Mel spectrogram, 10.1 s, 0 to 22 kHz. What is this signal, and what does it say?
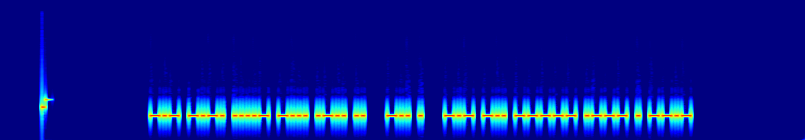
Morse code, heard as a keyed tone, about 32 wpm, 700 Hz. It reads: KC4BLI DE KD0JEQ
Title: USA Callsign DE Callsign 30wpm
